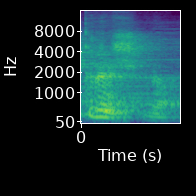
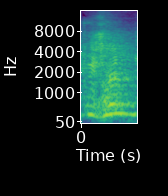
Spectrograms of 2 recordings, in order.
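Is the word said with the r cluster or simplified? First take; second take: with cluster; simplified. First: The r cluster is kept and the word is full. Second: The r cluster is dropped and the word simplified. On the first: "Sanskrit में कृष्ण उच्चारण होता है" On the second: "तो कृष्ण भी नहीं, किशन जी"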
